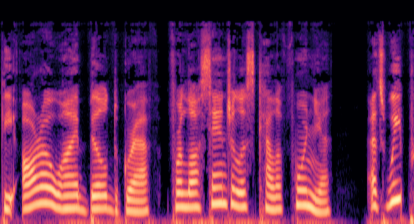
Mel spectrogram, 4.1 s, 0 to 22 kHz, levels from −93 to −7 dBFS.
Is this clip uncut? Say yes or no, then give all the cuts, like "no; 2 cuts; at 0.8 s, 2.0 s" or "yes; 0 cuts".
yes; 0 cuts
